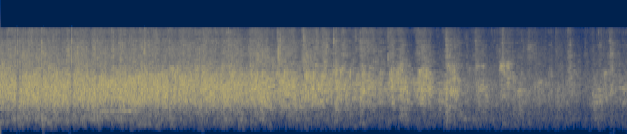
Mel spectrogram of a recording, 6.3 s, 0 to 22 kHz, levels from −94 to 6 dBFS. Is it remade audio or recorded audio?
recorded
